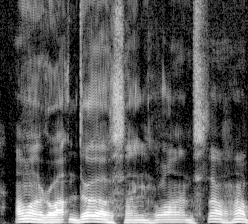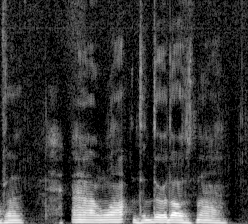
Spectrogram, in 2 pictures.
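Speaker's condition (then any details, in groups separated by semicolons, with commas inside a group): ALS; tracheotomy, wheelchair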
